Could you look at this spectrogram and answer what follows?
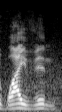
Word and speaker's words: wyvern: will die on probably well the british pronunciation is wyvin yeah but okay that's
